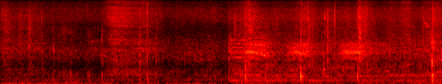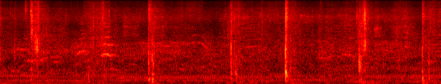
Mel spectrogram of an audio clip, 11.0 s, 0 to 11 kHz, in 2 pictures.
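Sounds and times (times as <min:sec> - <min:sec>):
footsteps walking: 0:02.8 - 0:11.0.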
